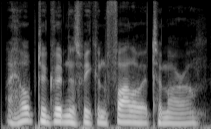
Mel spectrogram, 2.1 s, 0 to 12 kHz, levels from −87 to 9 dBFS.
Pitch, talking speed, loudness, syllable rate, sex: 115 Hz, 285 wpm, -17 LUFS, 6.8 syllables/s, male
